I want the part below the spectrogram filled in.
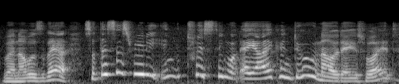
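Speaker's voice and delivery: usual speaking voice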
